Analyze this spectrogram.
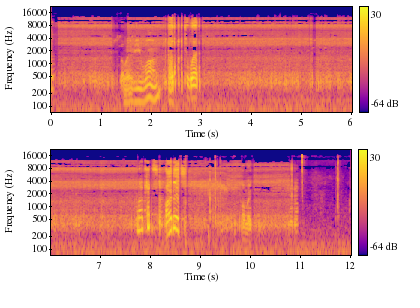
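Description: A radio plays through a small, tinny loudspeaker outdoors.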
